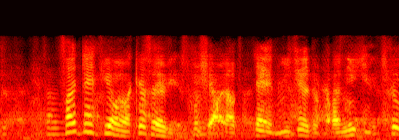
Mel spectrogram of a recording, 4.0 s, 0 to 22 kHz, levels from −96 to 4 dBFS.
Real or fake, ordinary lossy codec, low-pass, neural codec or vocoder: fake; none; none; codec, 16 kHz, 1 kbps, FreqCodec, smaller model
